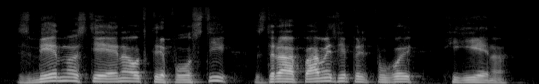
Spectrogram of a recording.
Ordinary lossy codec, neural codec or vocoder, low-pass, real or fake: Opus, 24 kbps; codec, 44.1 kHz, 7.8 kbps, DAC; 14.4 kHz; fake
